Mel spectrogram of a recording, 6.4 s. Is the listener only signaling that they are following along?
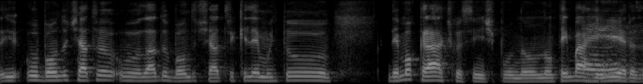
Yes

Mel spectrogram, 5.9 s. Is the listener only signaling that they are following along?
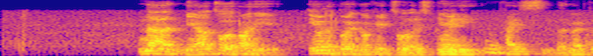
Yes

